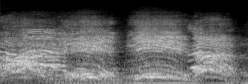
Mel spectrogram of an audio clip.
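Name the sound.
audience shouting in unison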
